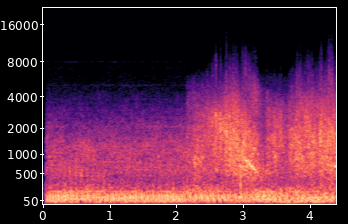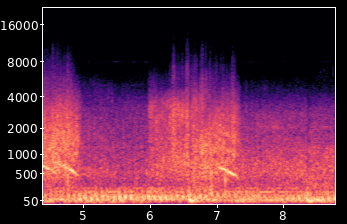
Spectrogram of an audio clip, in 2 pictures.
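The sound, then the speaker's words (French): Rockets being fired, heard as a few loud roaring whooshes, each with short falling whistles, rising over a constant low rumble. “Et ça n'a rien d'un jeu vidéo, hein. C'est des bruits de roquettes.”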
